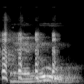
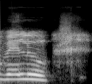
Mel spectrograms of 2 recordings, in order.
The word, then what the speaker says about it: Belu: Belu apa Belu ya Pak bacanya? Belu. Oh Belu.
